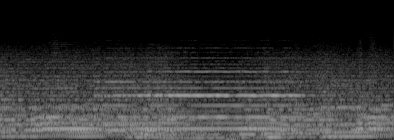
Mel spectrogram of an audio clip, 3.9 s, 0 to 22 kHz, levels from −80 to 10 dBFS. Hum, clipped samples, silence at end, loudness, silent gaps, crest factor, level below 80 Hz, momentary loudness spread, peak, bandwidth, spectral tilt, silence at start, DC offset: none; under 0.1%; 0 s; -28 LUFS; none; 12 dB; -50 dBFS; 4 LU; -16 dBFS; 8.4 kHz; -8 dB/octave; 0 s; under 0.1%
